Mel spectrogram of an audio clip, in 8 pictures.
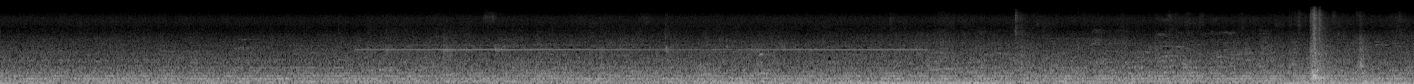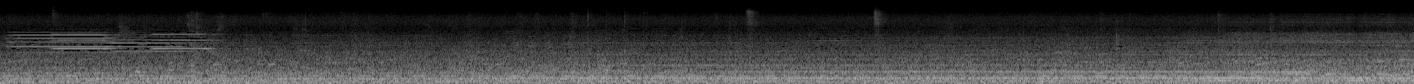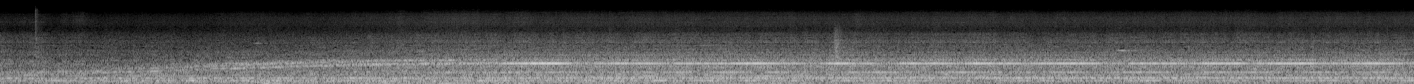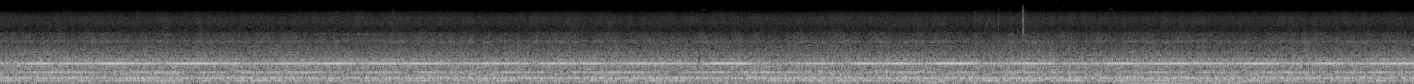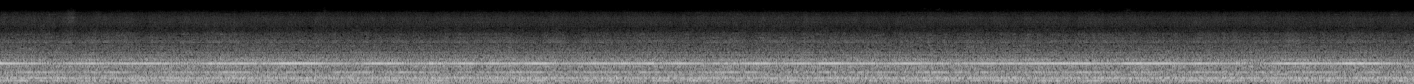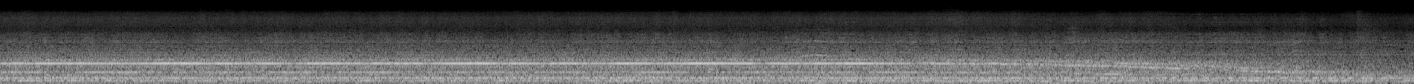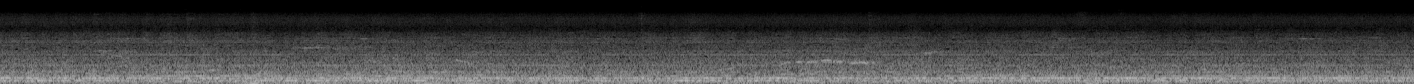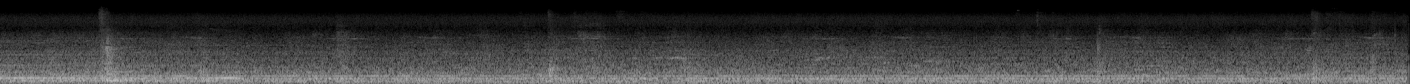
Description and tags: Hoist machinery on Montmartre funicular, Pars, France
This is a recording of the hoist machinery for the funicular on the Montmartre Butte in Paris, France. It was recorded a few meters away from the west-side hoist, outside the funicular, and covers one complete trip of the funicular, which lasts for about a minute.
You can hear the warning buzzer for the closing of the doors from 00:03 to 00:09, then the doors themselves closing at 00:13 (they were on the opposite side of the car shaft in relation to the mic).
Recorded on March 16, 2012.
Montmartre, funicular, inclined-railway, machinery, paris, ski-lift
